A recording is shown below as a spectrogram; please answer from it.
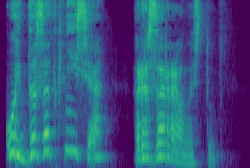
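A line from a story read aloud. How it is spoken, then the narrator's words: Snapping retort. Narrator (Russian): огрызнулась ей Соня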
